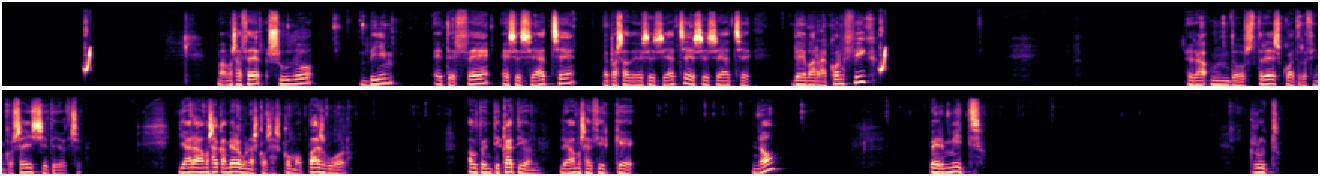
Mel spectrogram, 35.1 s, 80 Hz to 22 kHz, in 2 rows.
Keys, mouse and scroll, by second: 3.1-11.7 typing, 13.0 typing, 15.7-18.5 typing, 19.9-23.3 typing, 24.5-27.6 typing, 28.2 Escape, 29.2-32.7 typing, 33.9 typing.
